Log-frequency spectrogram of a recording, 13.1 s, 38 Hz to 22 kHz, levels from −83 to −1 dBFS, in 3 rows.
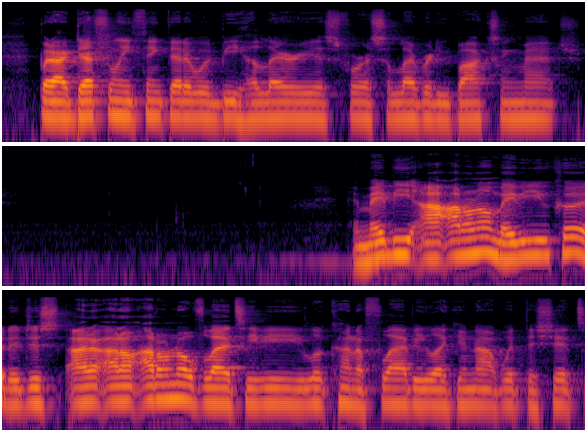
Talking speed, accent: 220 wpm, American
